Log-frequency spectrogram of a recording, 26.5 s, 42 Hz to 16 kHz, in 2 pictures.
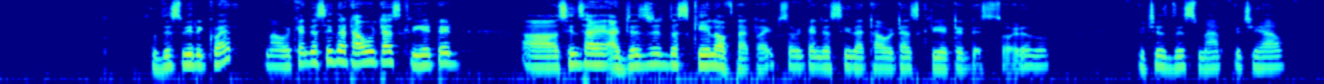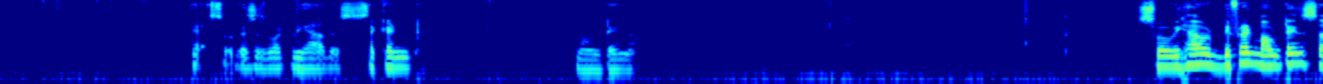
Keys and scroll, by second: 9.0 ctrl+z.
